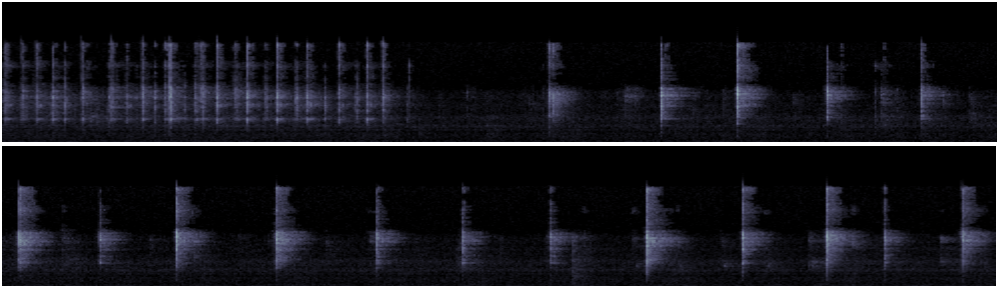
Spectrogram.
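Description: A pink and black plastic hair clip with a spring mechanism is clicked and snapped by hand. A quick run of bright, dry clicks fills the first three seconds, then sharper single snaps follow at a steady, slower pace, each dying away almost at once over a faint low hum.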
